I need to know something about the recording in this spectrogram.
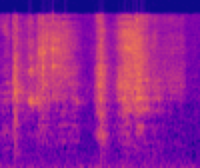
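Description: Small plastic Lego bricks on a model chassis clattering and clicking lightly as it is tilted and set back down on a wooden floor.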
